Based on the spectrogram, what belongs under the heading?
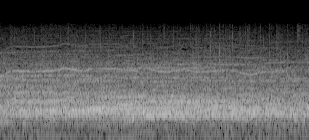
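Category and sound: crowd, crowd cheering and whooping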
